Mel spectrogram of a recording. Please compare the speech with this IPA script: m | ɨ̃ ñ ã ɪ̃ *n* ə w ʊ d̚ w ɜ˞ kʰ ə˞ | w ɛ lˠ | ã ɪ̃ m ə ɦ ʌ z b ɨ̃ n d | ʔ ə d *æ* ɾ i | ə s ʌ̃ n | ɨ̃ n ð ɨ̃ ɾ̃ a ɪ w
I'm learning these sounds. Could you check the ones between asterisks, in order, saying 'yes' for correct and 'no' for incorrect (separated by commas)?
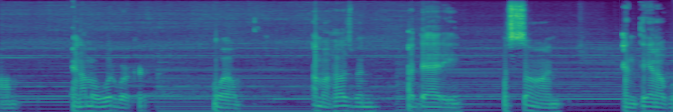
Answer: no, yes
